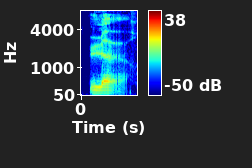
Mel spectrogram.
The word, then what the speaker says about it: leur: don't pronounce the final S, vos, you don't pronounce it, leur.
